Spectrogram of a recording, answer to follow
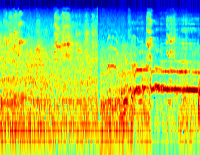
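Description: Many caged pet birds chirping and calling together in a bird shop, a dense chatter of short calls. Near the end a steady held tone comes in and lasts over a second.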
